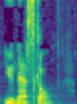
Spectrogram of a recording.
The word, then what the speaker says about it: UNESCO: 比如说美国的航空航天局，呃，我们在读的时候呢，我们会把它读成叫 NASA。还有联合国教科文组织，我们也会把它合在一起读 UNESCO。而不会把它分开哈，按照六个字母来进行朗读。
